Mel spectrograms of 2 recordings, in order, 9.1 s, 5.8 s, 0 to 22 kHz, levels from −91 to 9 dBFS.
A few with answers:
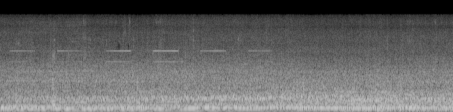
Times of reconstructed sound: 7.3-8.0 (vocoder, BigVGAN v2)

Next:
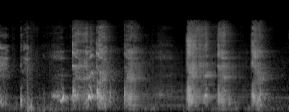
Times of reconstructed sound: 2.6-5.2 (vocoder, BigVGAN v2)

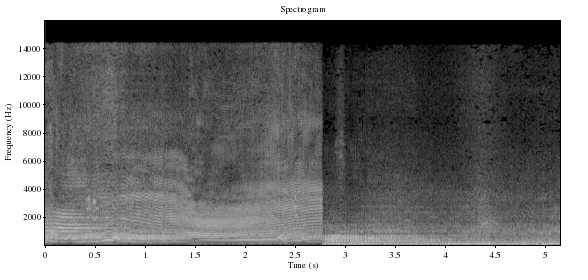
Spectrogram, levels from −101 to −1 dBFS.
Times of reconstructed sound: none

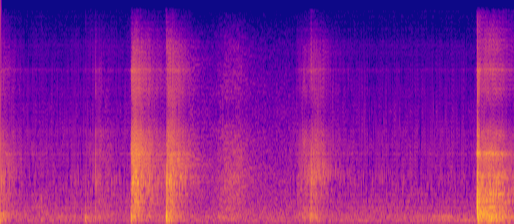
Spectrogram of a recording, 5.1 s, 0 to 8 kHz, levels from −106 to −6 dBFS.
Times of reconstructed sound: 0.0-1.9 (vocoder, BigVGAN v2); 2.9-5.1

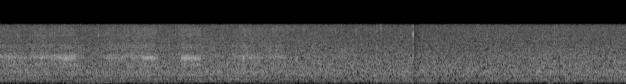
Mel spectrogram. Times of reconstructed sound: 0.0-0.8 (vocoder, BigVGAN v2); 3.7-6.3

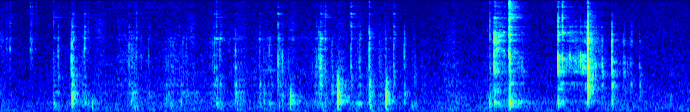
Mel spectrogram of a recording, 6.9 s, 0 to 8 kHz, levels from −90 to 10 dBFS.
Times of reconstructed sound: 1.1-1.8 (vocoder, BigVGAN v2); 5.5-6.1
